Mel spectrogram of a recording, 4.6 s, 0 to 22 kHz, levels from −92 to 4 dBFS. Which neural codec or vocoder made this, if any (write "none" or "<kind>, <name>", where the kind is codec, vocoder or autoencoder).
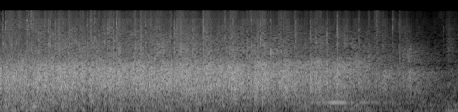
none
